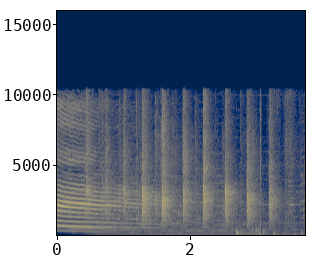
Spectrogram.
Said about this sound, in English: And right now, clap your hands together for J.W. Blunt.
